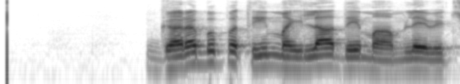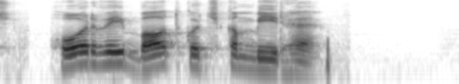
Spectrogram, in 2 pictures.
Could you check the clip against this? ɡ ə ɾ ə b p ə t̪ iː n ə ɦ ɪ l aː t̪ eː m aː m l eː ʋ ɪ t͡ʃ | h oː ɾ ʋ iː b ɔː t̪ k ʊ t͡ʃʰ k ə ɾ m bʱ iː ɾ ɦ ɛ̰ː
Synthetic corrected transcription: ɡ ə ɾ ə b p ə t̪ iː m ə ɦ ɪ l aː d̪ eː m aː m l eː ʋ ɪ t͡ʃ | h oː ɾ ʋ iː b ɔː t̪ k ʊ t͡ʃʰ k ə m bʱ iː ɾ ɦ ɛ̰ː

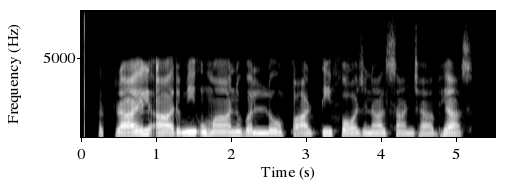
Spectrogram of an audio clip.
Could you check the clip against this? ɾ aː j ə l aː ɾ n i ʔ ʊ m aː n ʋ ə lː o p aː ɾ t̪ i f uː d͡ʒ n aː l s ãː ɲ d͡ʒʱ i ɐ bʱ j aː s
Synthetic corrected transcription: ɾ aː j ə l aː ɾ m i ʔ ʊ m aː n ʋ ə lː o p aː ɾ t̪ i f ɔː d͡ʒ n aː l s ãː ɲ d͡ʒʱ a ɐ bʱ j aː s

